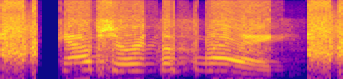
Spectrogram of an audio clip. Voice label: fem capit; lmctf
